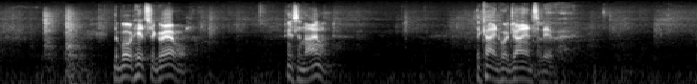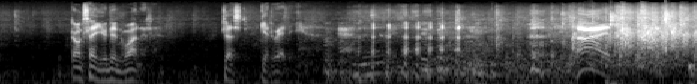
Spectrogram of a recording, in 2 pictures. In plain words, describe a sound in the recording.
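An elderly man speaks slowly and calmly, with pauses.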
